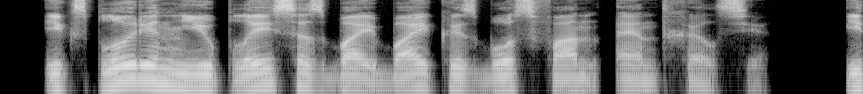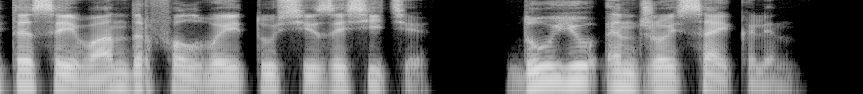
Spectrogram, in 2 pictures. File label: Russia, english accents; english accents challenge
